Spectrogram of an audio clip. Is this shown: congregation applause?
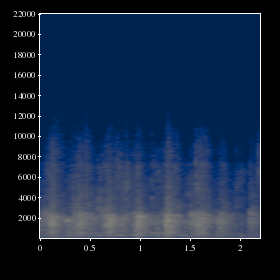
yes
